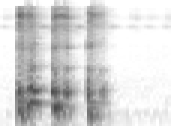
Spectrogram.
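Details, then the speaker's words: Three quick voiced cough bursts in a row, then silence; adult man's lingering cough remaining after flu. "Nah, itulah kenapa terjadi batuk. Jadi ketika ada iritasi di bagian kerongkongan, ada bakteri atau ada virus, bereaksilah tubuh untuk mengeluarkan dari paru-paru."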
